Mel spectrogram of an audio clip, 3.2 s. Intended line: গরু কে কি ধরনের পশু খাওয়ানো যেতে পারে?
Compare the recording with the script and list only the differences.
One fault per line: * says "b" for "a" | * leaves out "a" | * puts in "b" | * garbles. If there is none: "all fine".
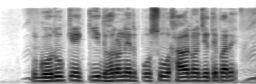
all fine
